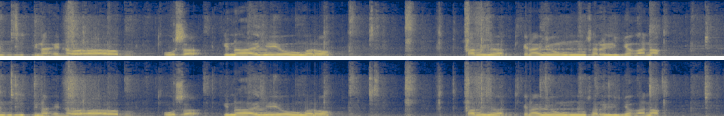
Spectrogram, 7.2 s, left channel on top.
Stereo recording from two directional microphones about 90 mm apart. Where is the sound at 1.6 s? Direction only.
15° left (ahead or behind).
